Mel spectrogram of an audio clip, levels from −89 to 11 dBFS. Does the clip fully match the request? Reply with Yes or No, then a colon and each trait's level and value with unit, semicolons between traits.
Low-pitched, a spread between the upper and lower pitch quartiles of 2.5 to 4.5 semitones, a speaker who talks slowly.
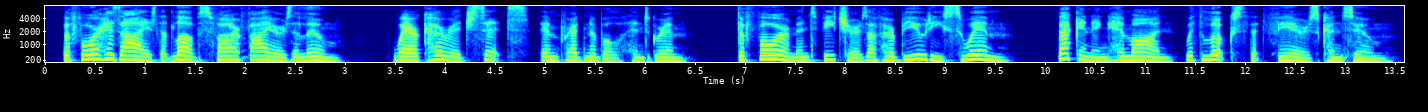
No: high, 190 Hz; average, 3.8 semitones; slow, 130 wpm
